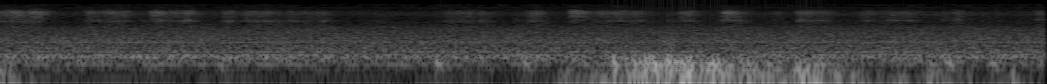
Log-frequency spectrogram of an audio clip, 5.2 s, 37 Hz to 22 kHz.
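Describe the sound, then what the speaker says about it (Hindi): A pen or marker scratches out the definition of permutation during a Class 11 maths lesson on permutations and combinations. The strokes are faint and continuous over steady room hiss, with a busier burst of writing near the middle. "तो यस नाउ अब हम परम्यूटेशन की डेफिनेशन लिखेंगे।"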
